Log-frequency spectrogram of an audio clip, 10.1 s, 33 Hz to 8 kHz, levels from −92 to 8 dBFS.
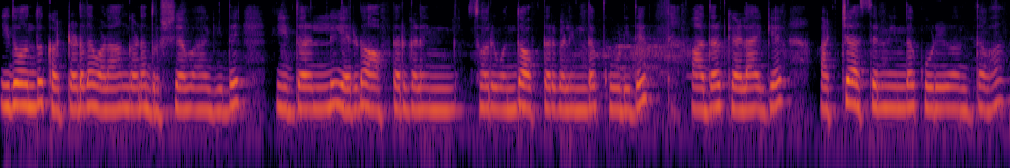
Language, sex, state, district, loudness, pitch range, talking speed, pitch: Kannada, female, Karnataka, Gulbarga, -37 LUFS, 225-245 Hz, 105 wpm, 230 Hz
